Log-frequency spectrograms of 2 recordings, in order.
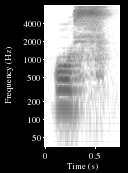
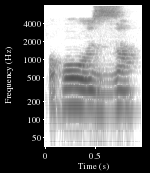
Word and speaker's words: rose: So, S between two vowels becomes Z, rose. Okay, you don't say rose. Okay, you say rose.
